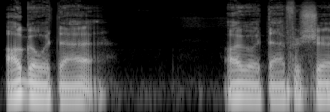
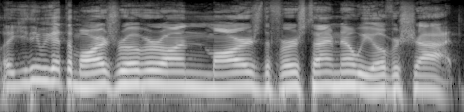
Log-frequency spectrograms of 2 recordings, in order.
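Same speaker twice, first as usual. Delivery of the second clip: excited; 9 semitones higher, 8 dB louder than usual. Real, not acted. Mock excited argument.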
